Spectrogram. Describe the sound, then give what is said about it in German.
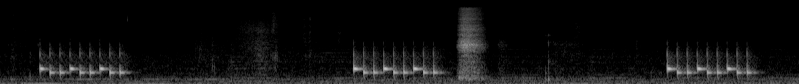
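A phone ringtone of an incoming call plays in three short bursts of rapid electronic trilling pulses, each about a second long, with pauses between; a brief breathy noise sounds between the second and third bursts. “Ja, kann man das auch ausschalten? Gut. Ja, man kann ja Anrufe immer noch ablehnen.”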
